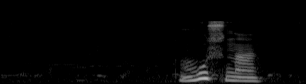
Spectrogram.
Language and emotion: Russian, neutral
